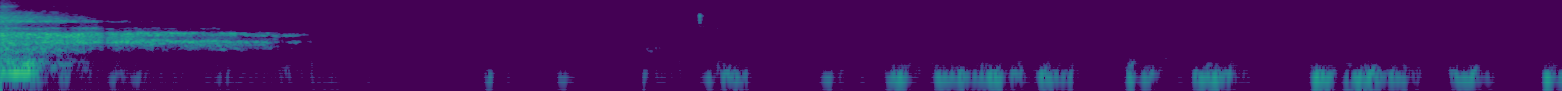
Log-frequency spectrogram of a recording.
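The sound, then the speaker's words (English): A deep exhale during a breathing exercise: a long, breathy rush of air lasting about a second, then silence, followed by many soft, regular low ticks. “Take a deep breath. Hold it. And exhale.”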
